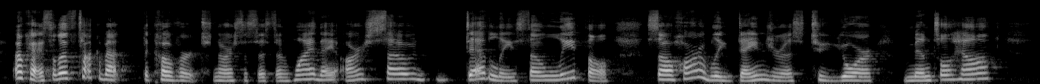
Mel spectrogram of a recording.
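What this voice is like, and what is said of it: Texan accent. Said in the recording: “I have a Texas accent ... now I'm hearing this really Texan accent”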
